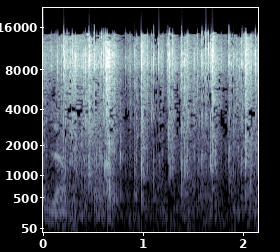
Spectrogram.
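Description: Crinkling of a Keebler Vienna Fingers cookie package's plastic wrapper as it is handled and opened: a quick run of irregular crackles.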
